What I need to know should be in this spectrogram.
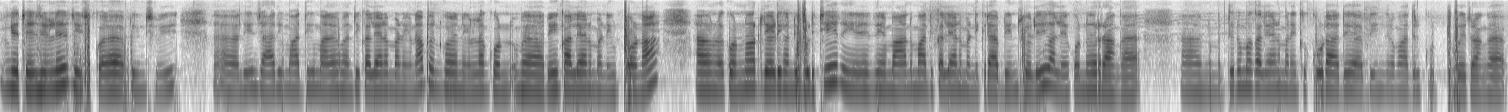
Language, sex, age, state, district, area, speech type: Tamil, female, 18-30, Tamil Nadu, Cuddalore, rural, spontaneous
